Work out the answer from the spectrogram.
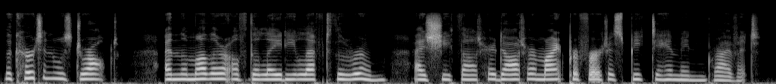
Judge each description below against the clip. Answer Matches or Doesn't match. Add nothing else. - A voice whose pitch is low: Doesn't match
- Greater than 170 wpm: Matches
